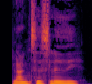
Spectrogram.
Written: langtidsledig

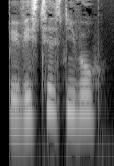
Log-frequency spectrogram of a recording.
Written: bevidsthedsniveau

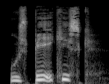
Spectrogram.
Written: usbekisk

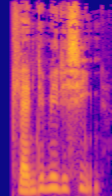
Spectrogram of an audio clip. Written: plantemedicin

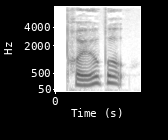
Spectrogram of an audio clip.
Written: prøvebog

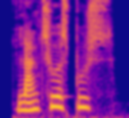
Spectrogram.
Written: langtursbus

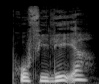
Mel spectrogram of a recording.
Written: profilere

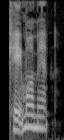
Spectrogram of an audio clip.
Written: kameramand

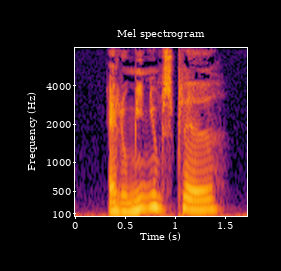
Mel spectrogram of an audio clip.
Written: aluminiumsplade

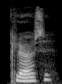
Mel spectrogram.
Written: klodset

